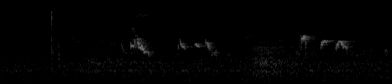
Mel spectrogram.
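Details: Red-whiskered bulbul at a trapping session with a decoy bird, 21 September 2017: two groups of quick, bright, slurred chirping notes, three notes each, over a quiet noisy background.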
